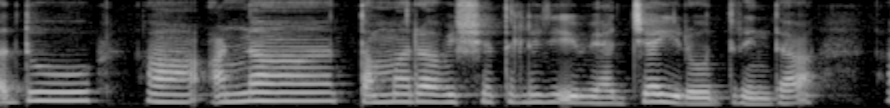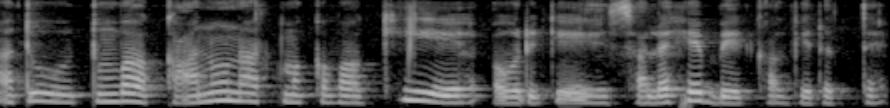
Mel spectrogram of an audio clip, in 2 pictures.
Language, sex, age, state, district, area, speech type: Kannada, female, 30-45, Karnataka, Chikkaballapur, rural, spontaneous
